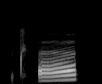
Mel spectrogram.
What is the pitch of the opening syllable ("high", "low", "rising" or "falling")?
rising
